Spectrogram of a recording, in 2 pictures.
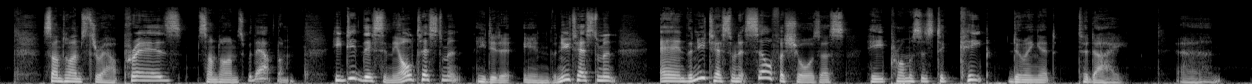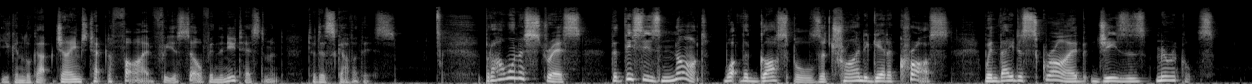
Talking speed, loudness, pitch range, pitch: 175 wpm, -20 LUFS, 105-175 Hz, 140 Hz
